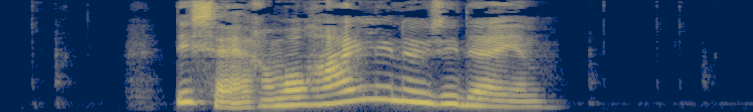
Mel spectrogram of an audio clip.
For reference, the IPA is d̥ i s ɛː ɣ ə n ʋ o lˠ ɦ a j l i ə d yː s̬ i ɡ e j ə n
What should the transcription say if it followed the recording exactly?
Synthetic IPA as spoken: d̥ i s ɛː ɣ ə n ʋ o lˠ ɦ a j l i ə n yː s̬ i d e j ə n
